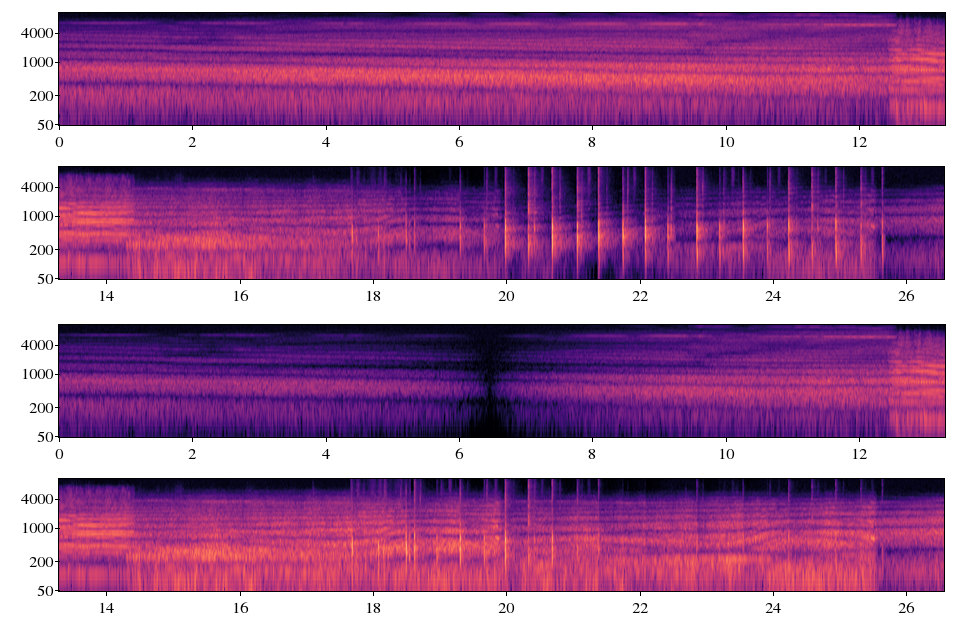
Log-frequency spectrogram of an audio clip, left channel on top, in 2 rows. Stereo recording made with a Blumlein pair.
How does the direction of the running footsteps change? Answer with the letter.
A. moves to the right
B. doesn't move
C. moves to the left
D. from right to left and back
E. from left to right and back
C.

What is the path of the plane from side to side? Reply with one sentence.
In this clip you hear the plane move to the right.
